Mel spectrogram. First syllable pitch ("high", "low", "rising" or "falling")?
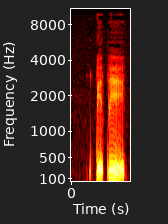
low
